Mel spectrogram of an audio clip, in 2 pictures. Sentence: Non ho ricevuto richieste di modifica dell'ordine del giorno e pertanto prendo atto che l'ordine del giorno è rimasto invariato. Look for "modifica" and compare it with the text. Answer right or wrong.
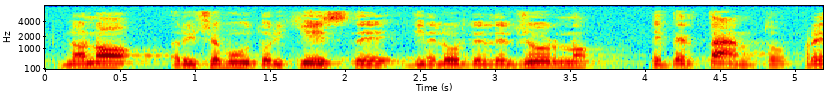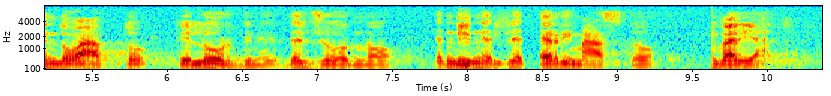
wrong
